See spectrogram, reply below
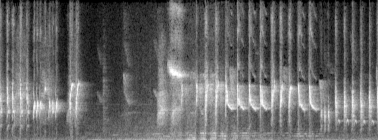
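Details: Harsh, sharp song of a kerak basi: dense chattering notes at first, a lull with faint low background hum, then a loud surge of repeated buzzy, scratchy notes and quick clicking runs.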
